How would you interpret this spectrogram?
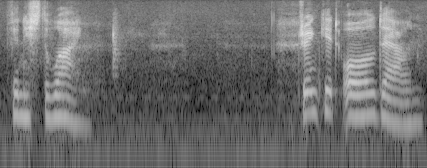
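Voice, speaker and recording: A woman's voice: medium pitch, slow pace, sharp tone, rough recording. An actress playing a domineering young female drifter, sly and mocking, in theatrical old-time radio drama style. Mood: coaxing, bossy. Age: young adult. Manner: theatrical, commanding, taunting.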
